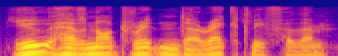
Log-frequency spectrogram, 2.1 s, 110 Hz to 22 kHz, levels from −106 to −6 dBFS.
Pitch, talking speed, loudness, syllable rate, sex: 115 Hz, 200 wpm, -18 LUFS, 5.0 syllables/s, male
